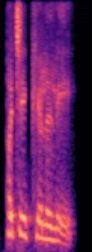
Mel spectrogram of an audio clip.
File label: "Particularly", Indian; Dictionary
